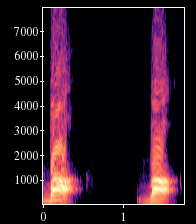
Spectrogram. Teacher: pangkal lidahnya ikut naik. Jadi nggak hanya tengah lidahnya yang naik, tapi pangkalnya pun naik. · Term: huruf isti'la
